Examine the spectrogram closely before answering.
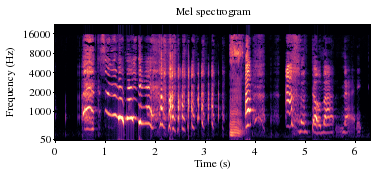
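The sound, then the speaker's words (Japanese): A fart sounds once in the middle, a brief rumbling burst set among a voice's moans, whimpers and gasps, with the vocal sounds continuing before and after. “おなら止まんないの。”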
